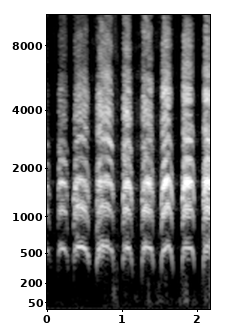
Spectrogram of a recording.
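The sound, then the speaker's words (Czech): A common raven, a tame trained bird, gives eight harsh, hoarse croaks in a quick, fairly even series. Each is a loud, rasping note, and no voices are heard. “Krkavec je vlastně nejchytřejší pták. Naučí se mluvit.”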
